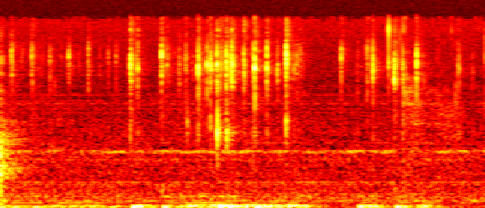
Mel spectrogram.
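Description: Someone typing on a computer keyboard: quick, irregular, light key clicks with soft low thumps under them, thinning out near the end.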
